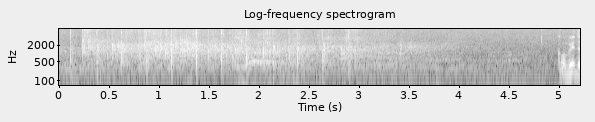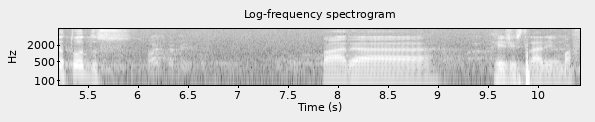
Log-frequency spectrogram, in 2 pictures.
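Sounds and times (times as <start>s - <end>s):
audience applause: 0.0s - 3.9s
speech: 5.0s - 6.0s, 7.8s - 10.4s.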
